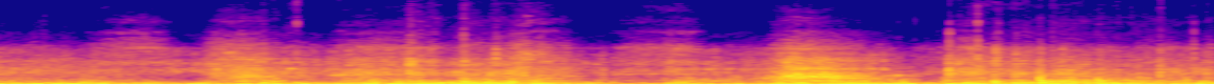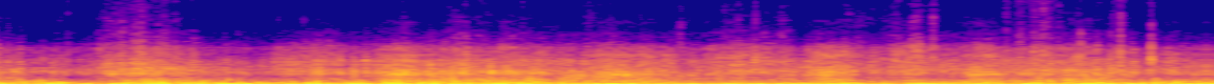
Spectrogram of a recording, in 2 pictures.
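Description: Mountain bike ridden fast down a dirt trail: wind buffeting the action camera's microphone over the crunch of knobby tyres on loose dirt, with repeated knocks and rattles as the bike hits bumps.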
